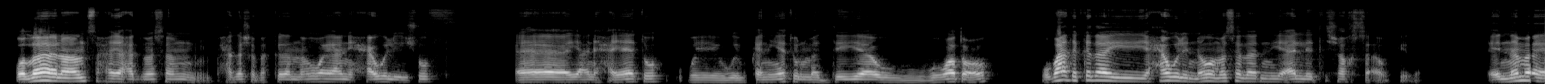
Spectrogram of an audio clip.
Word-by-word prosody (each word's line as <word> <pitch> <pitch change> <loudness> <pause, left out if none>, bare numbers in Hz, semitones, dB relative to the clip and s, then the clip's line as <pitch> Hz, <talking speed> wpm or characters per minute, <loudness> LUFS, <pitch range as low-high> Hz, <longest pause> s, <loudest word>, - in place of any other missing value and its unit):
والله 170 +7 +9
أنا 150 -2 +6
أنصح 155 -1 -3
أي 135 -1 +1
حد 120 0 -7
مثلًا 120 -2 -8
حاجة 120 - -9
شبه 120 -3 -12
كده، 120 +2 -5
إن 120 0 -10
هو 130 +2 -5
يعني 125 -2 -3
يحاول 120 +2 -5
يشوف 125 +3 -13 0.6
آآ 115 0 +4
يعني 115 -1 -5
حياته 130 +4 -3 0.4
و 105 -1 -11
وإمكانياته 110 +6 -7
المادّية 120 +2 -4
ووضعه 105 - -2 0.5
وبعد 195 +1 +3
كده 190 0 +3
يحاول 160 +1 -1
إن 135 -3 -6
هو 160 0 +1
مثلًا 145 -3 -5
يقلِّد 130 -1 -5
شخص 120 -1 -12
أو - - -13
كده، - - -25 0.7
إنما 165 +9 +2
125 Hz, 125 wpm, -21 LUFS, 115-150 Hz, 0.7 s, والله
